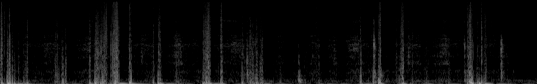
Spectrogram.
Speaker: bad definitely have some crackling in there and here's another thing too and the reason I say to push it left or right is because also there's a break-in connection due to a dirty Channel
